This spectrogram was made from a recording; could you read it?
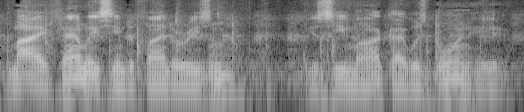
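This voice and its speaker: Deep-voiced hard-boiled investigator. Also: male voice. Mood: cool, businesslike. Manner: hard-boiled, measured, wry. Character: cultured, cool-headed male adventurer-investigator narrating his case. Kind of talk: 1940s radio detective narration. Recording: noisy old radio recording with clicks.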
